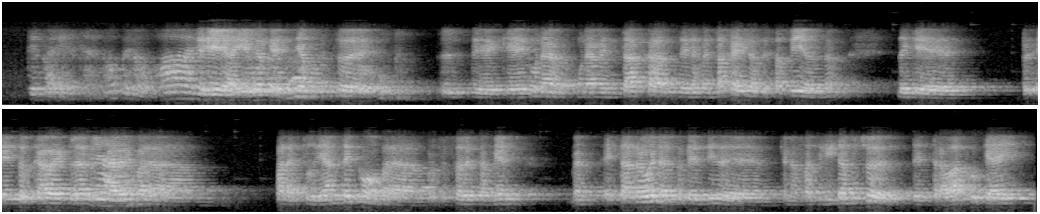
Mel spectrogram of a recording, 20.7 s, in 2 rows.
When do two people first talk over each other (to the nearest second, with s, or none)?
2 s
